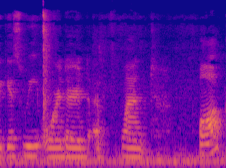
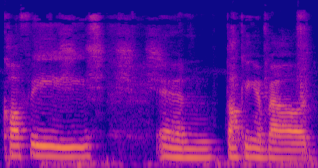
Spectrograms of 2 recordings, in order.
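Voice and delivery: ordinary delivery

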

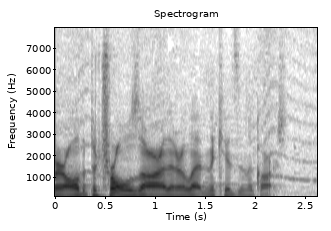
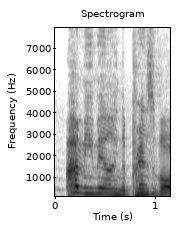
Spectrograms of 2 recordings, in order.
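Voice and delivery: quoting wife; 8 semitones higher than usual. Retold or imitated. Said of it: "My wife was like".

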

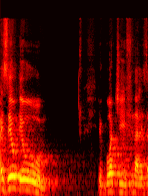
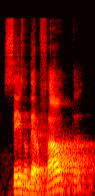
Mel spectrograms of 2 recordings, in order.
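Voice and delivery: ordinary talk, nothing marked

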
